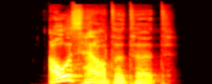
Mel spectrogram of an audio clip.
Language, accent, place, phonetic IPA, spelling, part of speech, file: German, Germany, Berlin, [ˈaʊ̯sˌhɛʁtətət], aushärtetet, verb, De-aushärtetet.ogg
- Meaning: inflection of aushärten: 1. second-person plural dependent preterite 2. second-person plural dependent subjunctive II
